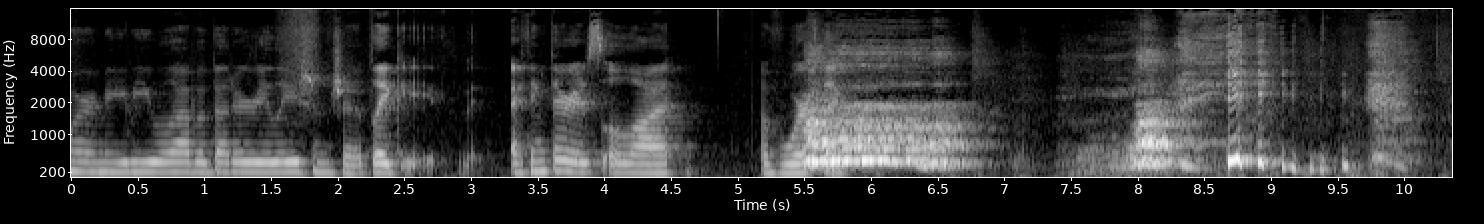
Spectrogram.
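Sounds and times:
speech: 0.0 - 6.0
dog barking and yipping: 5.5 - 7.0, 7.8 - 8.4
dog howling: 5.5 - 8.4
laughter: 8.3 - 10.2.

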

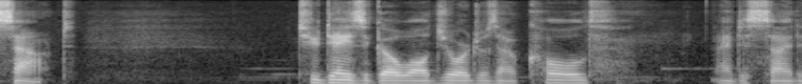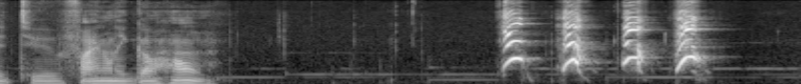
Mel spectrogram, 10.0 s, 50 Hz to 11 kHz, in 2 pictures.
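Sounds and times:
speech: 0.0 - 0.5, 1.9 - 6.4
dog barking: 8.2 - 9.6.

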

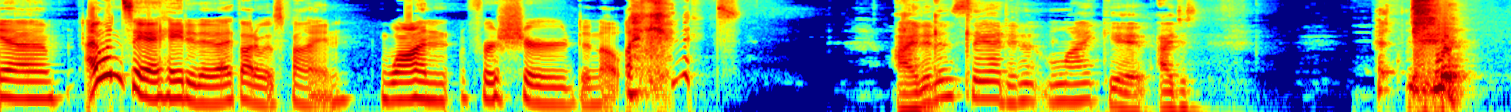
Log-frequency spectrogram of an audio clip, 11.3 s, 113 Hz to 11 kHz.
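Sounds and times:
speech: 0.0 - 5.6, 6.7 - 9.1, 10.3 - 11.0
person sneezing: 10.4 - 11.2.

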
